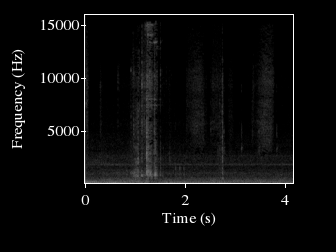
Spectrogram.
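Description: Car engine and road rumble inside the cabin as the car rolls slowly, with a short jingling rattle about a second in and a few light clicks.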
